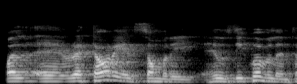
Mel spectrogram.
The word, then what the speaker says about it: Rettore: Am I right in saying that your official title in the university there is Rettore? Is that the correct pronunciation? – Rettore, but if you want to give me my full title, it's Magnifico Rettore.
